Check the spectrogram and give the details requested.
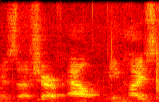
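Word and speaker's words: Nienhuis: Uh for the record, for those of you who are videotaping, my name is Sheriff Al Ninheis. It's pronounced mean heist and it's spelled N I E N H U I S and I am the sheriff from Fernando County.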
